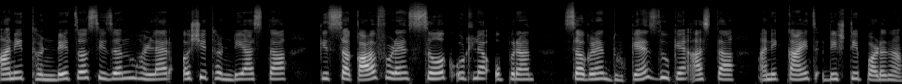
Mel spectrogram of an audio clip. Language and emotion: Goan Konkani, neutral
